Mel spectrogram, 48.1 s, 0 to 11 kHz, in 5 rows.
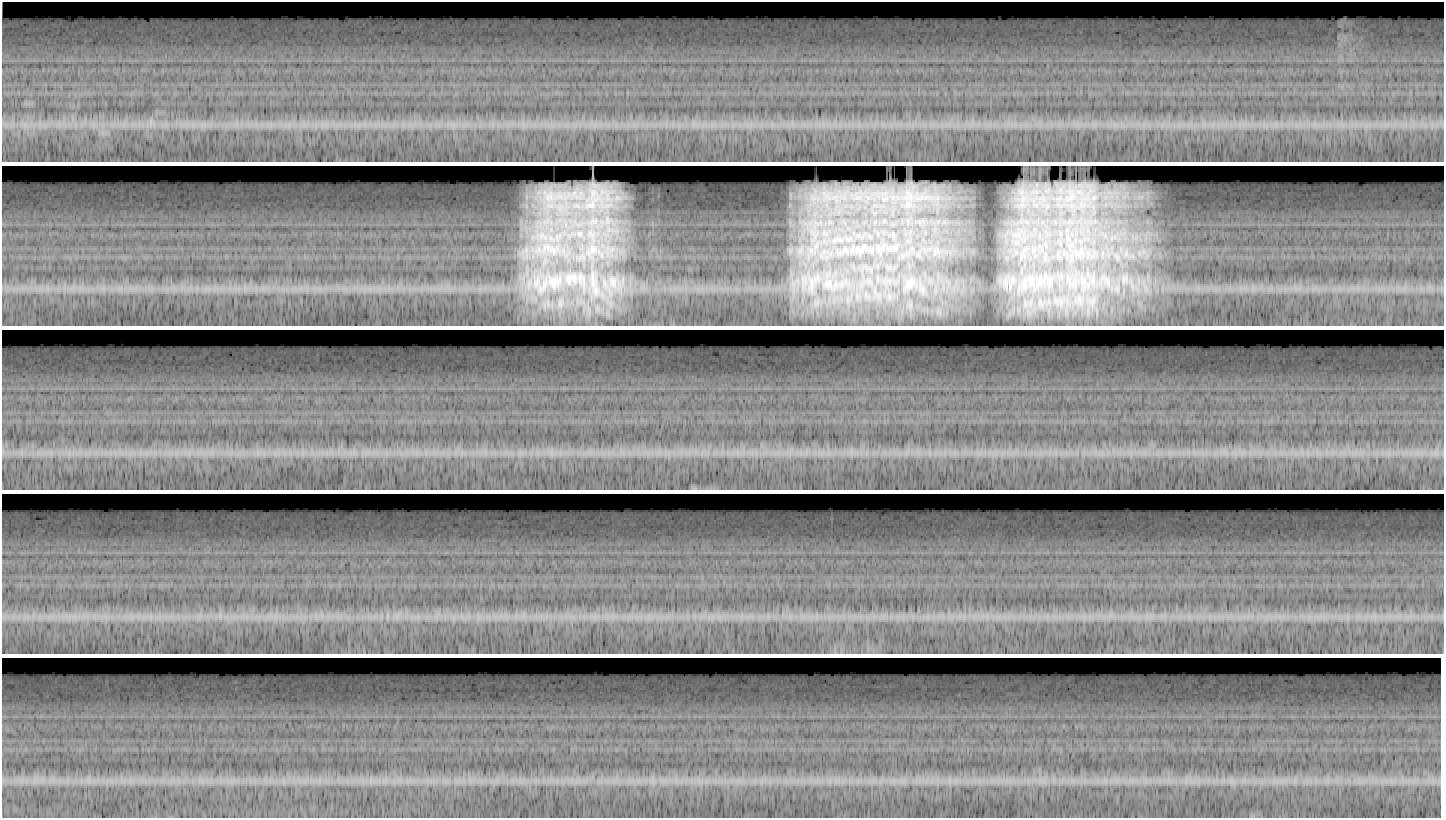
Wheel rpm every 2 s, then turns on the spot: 0, 0, 0, 0, 0, 0, 20, 50, 40, 0, 0, 0, 0, 0, 0, 0, 0, 0, 0, 0, 0, 0, 0, 0.
14-16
